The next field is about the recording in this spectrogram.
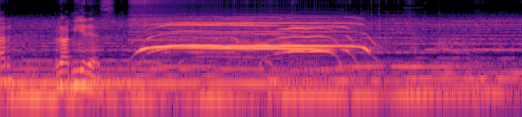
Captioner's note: audience cheering; processional music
